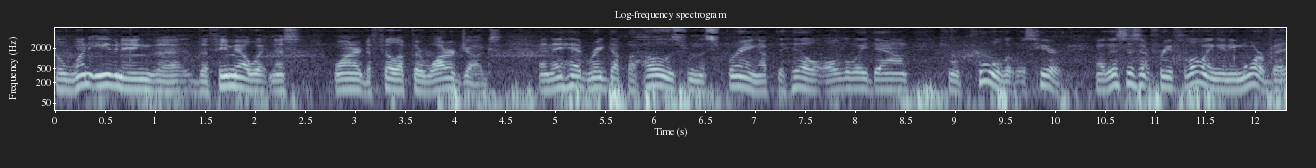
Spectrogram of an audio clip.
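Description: A man talks at a medium speed while clear background noise plays behind. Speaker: storyteller at encounter site. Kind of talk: on-site storytelling narration. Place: forest. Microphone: camera far.

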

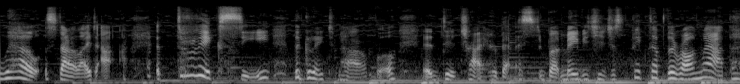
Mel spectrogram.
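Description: The speaker uses a put-on character voice. Music plays clearly in the background. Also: moderate pace. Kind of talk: comedy dub. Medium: dub.

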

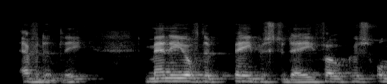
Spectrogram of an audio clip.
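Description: A man speaks with fairly even intonation. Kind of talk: welcome speech. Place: home room. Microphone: video call.

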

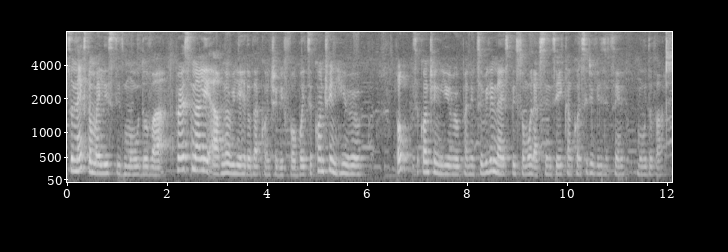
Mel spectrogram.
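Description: At a fairly quick pace, a woman talks in a fairly low pitch with ordinary pitch variation. Audible room echo and light background noise surround her. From Nigeria. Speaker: YouTuber; travel vlogger. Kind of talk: casual vlog talk to camera. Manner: chatty, with laughs and fillers.

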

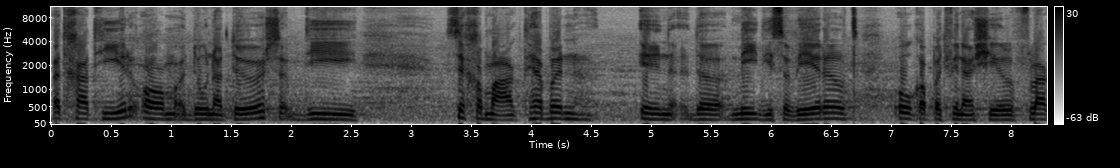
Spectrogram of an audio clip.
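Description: Over light background noise, a man speaks at a very slow pace in a fairly high pitch. His intonation is monotone and flat, and his loudness stays very even. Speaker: news reporter. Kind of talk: news report. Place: street. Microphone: handheld.

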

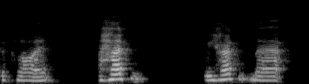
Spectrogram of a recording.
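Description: A woman speaks in an English accent at a fairly slow pace. Her pitch varies in an ordinary way. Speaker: podcast host. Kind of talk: casual interview.

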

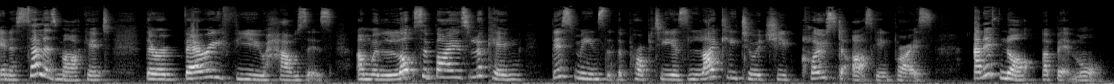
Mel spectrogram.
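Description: With very wide pitch swings, a woman talks in a high pitch at a moderate pace. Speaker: property buying company host. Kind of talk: informational talk to camera. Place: home room.

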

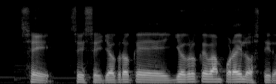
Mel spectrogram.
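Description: Music plays in the background as a man with a medium-pitched voice talks at a fairly quick pace, the sound dry and close with no echo. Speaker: podcast host. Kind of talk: casual chat.

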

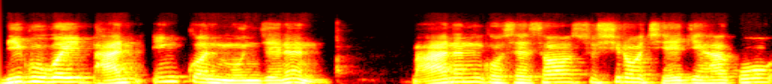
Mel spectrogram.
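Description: A man speaks with a bright, sharp tone. His pitch is fairly high and his intonation lively. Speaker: researcher. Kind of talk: panel discussion. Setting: video call.

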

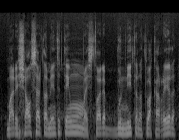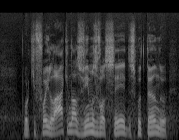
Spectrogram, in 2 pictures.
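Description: A man's medium-pitched voice keeps a moderate pace and shows ordinary pitch variation. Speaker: TV sports show host. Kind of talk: TV interview. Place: hall. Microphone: handheld.

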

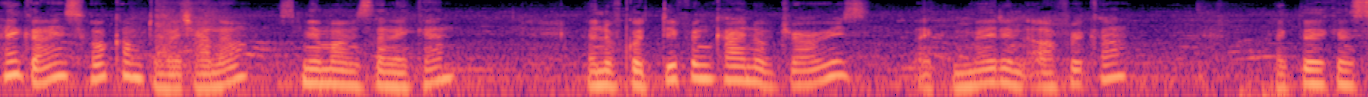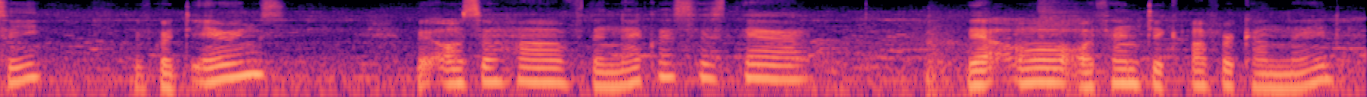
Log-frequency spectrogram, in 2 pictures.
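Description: A man with a high pitch, talking at a fairly quick pace amid noticeable background noise. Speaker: vlogger. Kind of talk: casual vlog chat. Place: shop. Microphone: phone near.

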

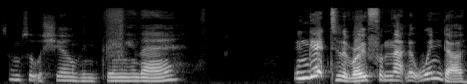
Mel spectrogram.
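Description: Long, frequent pauses break up this speech with a British accent. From UK. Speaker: vlogger. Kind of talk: casual vlog narration. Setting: outdoors. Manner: loud.

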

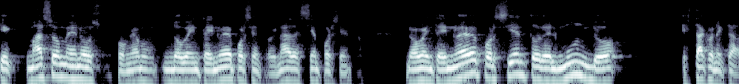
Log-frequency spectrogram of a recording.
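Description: The man's dark, mellow voice shows ordinary pitch variation, and the background is quiet. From New York, US. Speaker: youth leadership network founder; guest. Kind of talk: online webinar talk. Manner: halting, many repetitions and fillers. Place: home room. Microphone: video call.

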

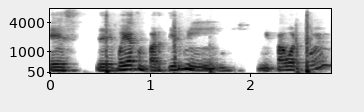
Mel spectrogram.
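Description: A fairly high-pitched, somewhat breathy male voice. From Mexico, Michoacán (Paracho); Michoacán, Mexico. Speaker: academic researcher; conference presenter. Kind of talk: conference talk. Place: home room. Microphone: video call.

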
